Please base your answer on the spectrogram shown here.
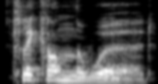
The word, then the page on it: click on the word: British English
